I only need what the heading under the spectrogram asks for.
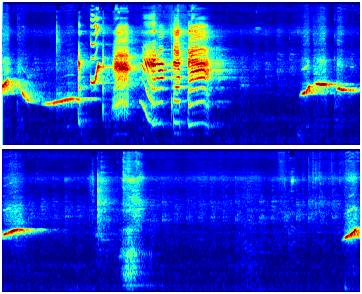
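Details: Talking pet parrot at home making a falling whistle, then a burst of rich raspy harmonic calls, a later rising whistled phrase, a short noisy burst, and a final whistle starting up.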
